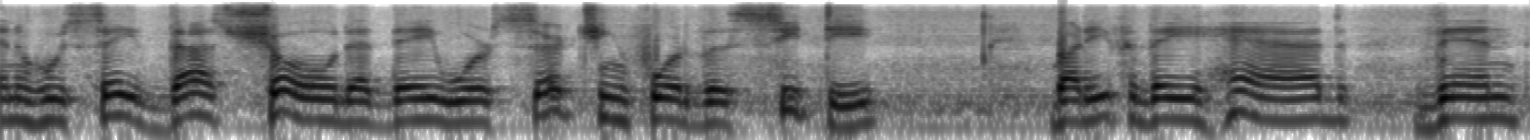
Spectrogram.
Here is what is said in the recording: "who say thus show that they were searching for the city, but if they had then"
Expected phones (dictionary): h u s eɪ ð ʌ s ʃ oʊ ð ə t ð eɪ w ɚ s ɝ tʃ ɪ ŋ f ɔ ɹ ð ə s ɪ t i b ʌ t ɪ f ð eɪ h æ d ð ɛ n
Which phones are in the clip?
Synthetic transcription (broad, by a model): h u s eɪ ð ʌ s ʃ oʊ ð ə t ð eɪ w ɚ s ɝ tʃ ɪ ŋ f ɔ ɹ ð ə s ɪ t i b ʌ t ɪ f ð eɪ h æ d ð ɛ n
